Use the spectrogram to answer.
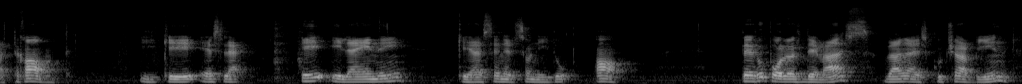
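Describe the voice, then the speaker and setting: Male language tutor, unhurried, drills each word twice, echoey room. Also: medium pitch, a bit bright. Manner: deliberate, repeats words to model pronunciation. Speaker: French language teacher. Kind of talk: slow language lesson.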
